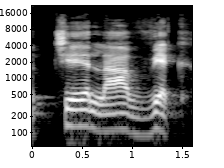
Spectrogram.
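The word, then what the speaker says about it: человек: ओ पे स्ट्रेस नहीं है, मतलब ओ आ जैसा प्रोनाउंस होगा। तो चेलाव्यक, चेलाव्यक।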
